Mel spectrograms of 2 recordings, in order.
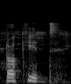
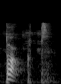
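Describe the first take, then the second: First: The ending is said as a full extra syllable. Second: The ending is said as a light T sound. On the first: The speaker calls it wrong. "on ne va pas le prononcer comme talked" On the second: The speaker calls it right. "comme un léger T à la fin"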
